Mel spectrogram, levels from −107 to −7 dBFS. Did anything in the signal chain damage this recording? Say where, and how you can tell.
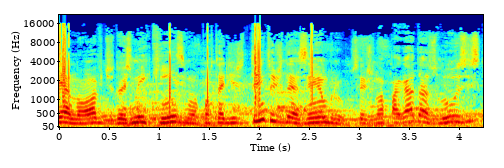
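Yes: integer overflow, at 0.01 to 0.11 s, 1.11 s, 1.49 s, 1.96 to 2.02 s and 2.53 s. Each is a violent crack, far harsher than clipping, because the peaks were pushed about 1 to 2 dB past full scale in a fixed-point gain or sample-format conversion stage. Instead of being limited, those samples wrapped to the opposite sign, jumping across the whole range.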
